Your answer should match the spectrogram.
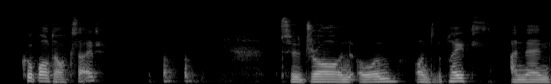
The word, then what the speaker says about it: Ogham: So, what I'm going to do with these is I want to use cobalt oxide to draw an OM onto the plates and then clear glaze the whole thing.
